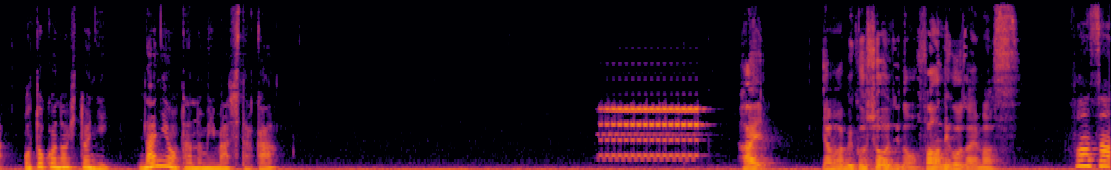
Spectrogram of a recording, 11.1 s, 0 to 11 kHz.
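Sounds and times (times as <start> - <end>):
low hum: 0.0 - 11.0
speech: 0.3 - 2.9, 7.4 - 10.2, 10.8 - 11.0
telephone ringing with a bright electronic trill: 6.0 - 7.3.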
